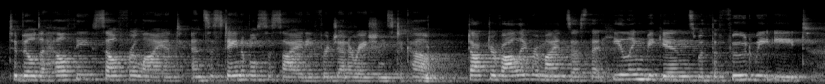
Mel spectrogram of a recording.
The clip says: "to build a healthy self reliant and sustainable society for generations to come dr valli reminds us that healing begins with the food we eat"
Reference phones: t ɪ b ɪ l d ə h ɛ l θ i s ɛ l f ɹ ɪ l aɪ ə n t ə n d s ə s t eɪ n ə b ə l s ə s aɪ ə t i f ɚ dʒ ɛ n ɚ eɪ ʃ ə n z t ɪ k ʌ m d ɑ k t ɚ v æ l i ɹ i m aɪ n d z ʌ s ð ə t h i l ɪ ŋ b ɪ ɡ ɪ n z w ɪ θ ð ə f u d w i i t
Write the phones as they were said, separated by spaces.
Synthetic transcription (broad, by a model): t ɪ b ɪ l d ə h ɛ l θ i s ɛ l f ɹ ɪ l aɪ ə n t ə n s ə s t eɪ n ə b l s ə s aɪ ə t i f ɚ dʒ ɛ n ɚ eɪ ʃ n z t ɪ k ʌ m d ɑ k t ɚ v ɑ l i ɹ i m aɪ n d z ʌ s ð ə t h i l ɪ ŋ b ɪ ɡ ɪ n z w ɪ ð ə f u d w i i t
